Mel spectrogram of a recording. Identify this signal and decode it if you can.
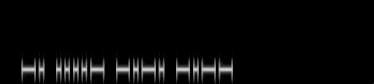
Morse code, heard as a keyed tone, about 36 wpm, 700 Hz. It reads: N4CY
